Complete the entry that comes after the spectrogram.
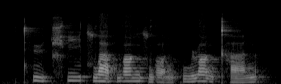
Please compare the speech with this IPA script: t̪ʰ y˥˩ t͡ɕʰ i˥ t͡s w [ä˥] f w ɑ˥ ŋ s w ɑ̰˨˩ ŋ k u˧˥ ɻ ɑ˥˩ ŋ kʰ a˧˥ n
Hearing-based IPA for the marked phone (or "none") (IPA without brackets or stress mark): ä˥˩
